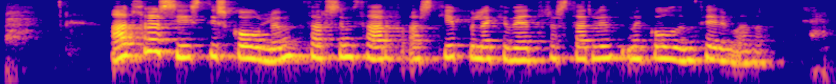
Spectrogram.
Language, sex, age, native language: Icelandic, female, 50-59, Icelandic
